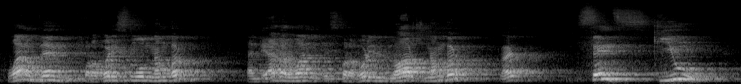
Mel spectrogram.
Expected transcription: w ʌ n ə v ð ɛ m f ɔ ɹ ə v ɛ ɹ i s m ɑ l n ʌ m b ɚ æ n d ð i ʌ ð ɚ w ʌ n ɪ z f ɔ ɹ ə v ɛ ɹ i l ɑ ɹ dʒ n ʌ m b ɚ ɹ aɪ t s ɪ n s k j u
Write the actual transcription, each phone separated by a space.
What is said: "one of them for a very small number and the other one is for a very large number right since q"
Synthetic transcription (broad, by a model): w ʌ n ə v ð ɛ m f ɔ ɹ ə v ɛ ɹ i s m ɑ l n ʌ m b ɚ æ n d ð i ʌ ð ɚ w ʌ n ɪ z f ɔ ɹ ə v ɛ ɹ i l ɑ ɹ dʒ n ʌ m b ɚ ɹ aɪ t s ɪ n s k j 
